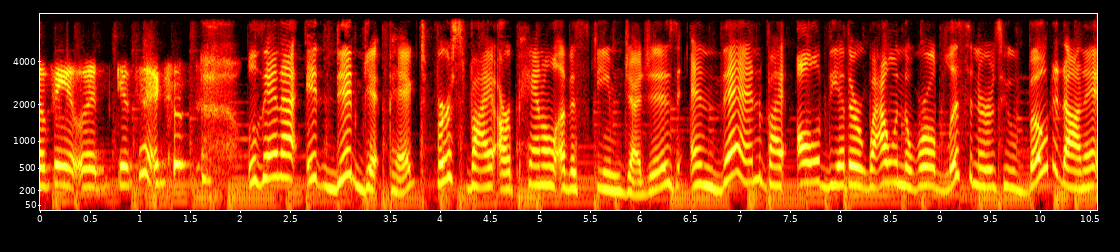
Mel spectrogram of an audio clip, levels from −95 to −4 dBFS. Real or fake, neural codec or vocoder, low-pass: real; none; 7.2 kHz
